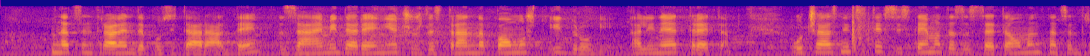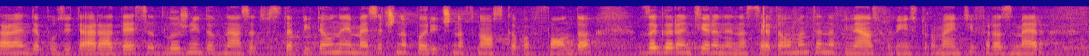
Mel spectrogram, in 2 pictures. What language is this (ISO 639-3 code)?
bul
